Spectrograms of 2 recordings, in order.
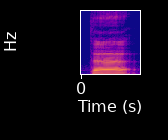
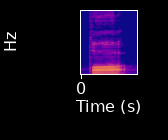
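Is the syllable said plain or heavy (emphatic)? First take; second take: plain; heavy. First: The syllable is plain, with no emphatic thickening. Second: The syllable is heavy, with emphatic thickening. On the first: This is how native Arabic speakers say it. "وإنما تقول آ، تا" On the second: This is how some non-native speakers say it. "يفخمون يريدون تفخيم التاء"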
